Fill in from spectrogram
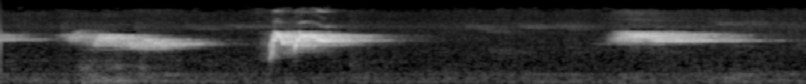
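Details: Female red-whiskered bulbul kept in a cage calls to arouse males or for matching a pair: a falling slurred whistle, a loud abrupt note, then a level whistled note after a short silence.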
